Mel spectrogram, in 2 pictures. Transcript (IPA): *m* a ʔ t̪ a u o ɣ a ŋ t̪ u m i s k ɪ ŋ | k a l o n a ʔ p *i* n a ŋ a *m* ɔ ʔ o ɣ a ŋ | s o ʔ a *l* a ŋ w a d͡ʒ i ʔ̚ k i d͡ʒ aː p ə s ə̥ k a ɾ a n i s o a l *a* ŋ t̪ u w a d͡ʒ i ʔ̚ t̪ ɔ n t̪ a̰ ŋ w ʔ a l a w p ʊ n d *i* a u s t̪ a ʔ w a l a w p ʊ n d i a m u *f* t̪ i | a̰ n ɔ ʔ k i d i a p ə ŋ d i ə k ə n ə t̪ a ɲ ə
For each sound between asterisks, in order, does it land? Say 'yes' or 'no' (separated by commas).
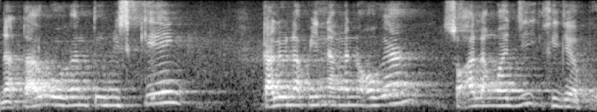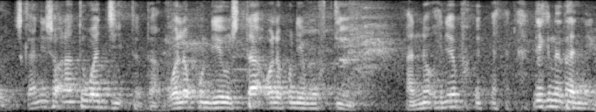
no, yes, no, yes, yes, yes, yes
